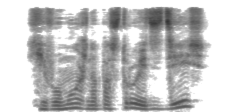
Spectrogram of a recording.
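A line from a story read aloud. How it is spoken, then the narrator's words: Strained whisper. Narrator (Russian): с трудом прошептал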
